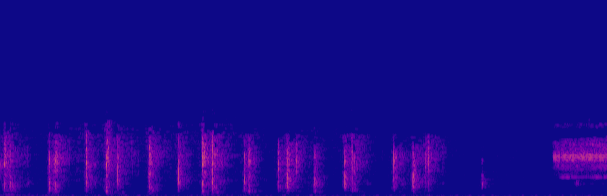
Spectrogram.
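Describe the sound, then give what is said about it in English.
A doorbell rings in a rapid series of bright, rattling bursts for several seconds, falls silent briefly, then a steady higher-pitched electric tone sounds at the end. No one speaks. “Why did you ring the bell?”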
